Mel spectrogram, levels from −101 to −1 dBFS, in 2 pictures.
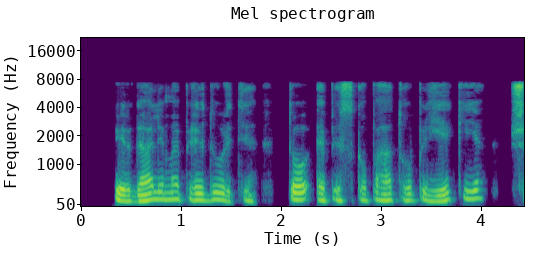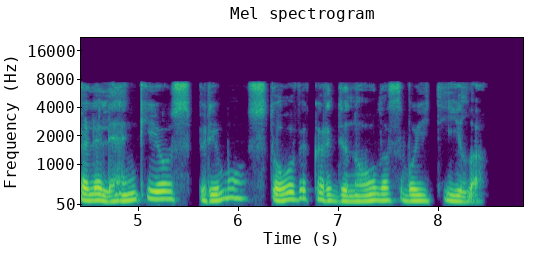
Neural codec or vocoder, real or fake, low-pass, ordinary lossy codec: none; real; 7.2 kHz; MP3, 64 kbps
